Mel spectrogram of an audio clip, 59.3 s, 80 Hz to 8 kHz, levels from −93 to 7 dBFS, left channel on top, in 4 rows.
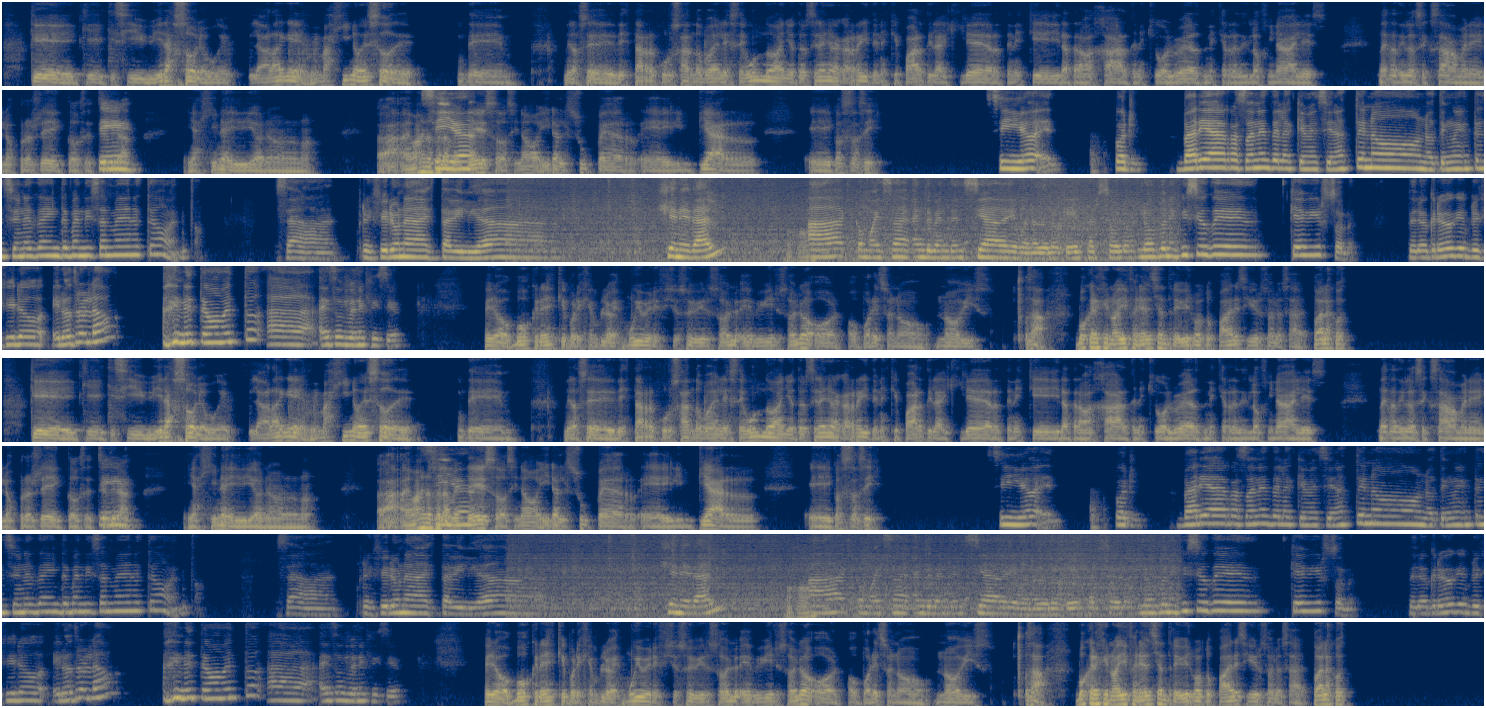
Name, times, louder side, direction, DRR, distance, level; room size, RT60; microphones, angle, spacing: voice 1, 0.0-4.1 4.6-5.1 5.6-13.1 13.8-16.1 16.6-17.9 18.6-22.4 22.9-23.6 25.7-25.8 37.5-37.8 49.3-54.3 54.7-57.9, right 2 dB, 20° right, 0.4 m, -28 dB
voice 2, 15.8-16.1 19.1-19.6 24.8-25.4 26.0-26.2 26.6-31.5 32.5-33.0 33.2-35.3 36.2-36.9 37.7-43.2 43.7-45.6 46.1-48.4, left 6 dB, 85° left, 0.3 m, -25 dB
sound 1, 34.7-41.4, left 2 dB, 60° left, 0.9 m, -37 dB
2.5 x 2.4 x 2.4 m
head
